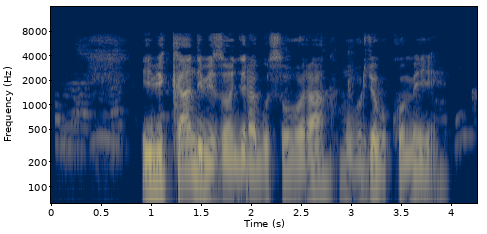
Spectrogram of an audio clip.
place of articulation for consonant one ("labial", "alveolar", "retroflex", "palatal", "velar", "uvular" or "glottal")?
labial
